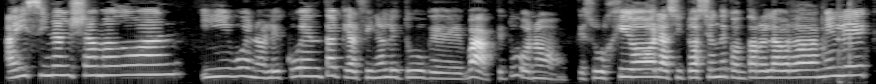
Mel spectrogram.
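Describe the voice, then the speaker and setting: A woman's voice: high-pitched, moderate pace, hardly any pauses, a bit bright. A woman recapping a TV episode in a chatty way, full of fillers and asides. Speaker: YouTuber recapping Turkish TV episodes. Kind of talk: casual spoken episode recap.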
